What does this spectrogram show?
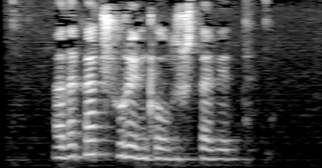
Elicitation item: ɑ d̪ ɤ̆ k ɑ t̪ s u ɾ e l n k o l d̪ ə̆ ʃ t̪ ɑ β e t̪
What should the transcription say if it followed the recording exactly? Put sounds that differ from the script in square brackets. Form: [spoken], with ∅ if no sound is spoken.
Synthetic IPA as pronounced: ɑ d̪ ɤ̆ k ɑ t̪ [ʃ] u ɾ e [∅] n k o l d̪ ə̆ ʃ t̪ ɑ β e t̪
